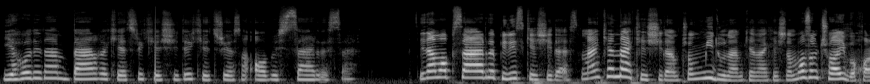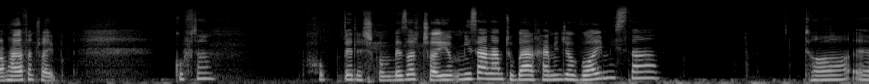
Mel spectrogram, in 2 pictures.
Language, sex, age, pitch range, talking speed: Persian, female, 10-29, 220-290 Hz, 150 wpm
